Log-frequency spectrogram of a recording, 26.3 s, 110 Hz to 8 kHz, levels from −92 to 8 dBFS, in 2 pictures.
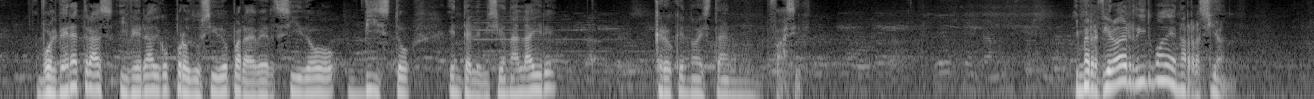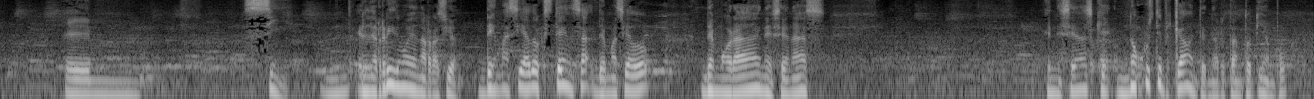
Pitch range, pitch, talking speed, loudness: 125-160 Hz, 140 Hz, 105 wpm, -22 LUFS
